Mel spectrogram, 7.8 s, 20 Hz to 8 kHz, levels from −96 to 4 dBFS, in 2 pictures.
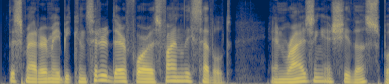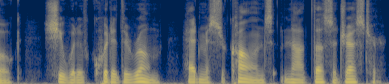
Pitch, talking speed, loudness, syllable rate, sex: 105 Hz, 215 wpm, -20 LUFS, 6.6 syllables/s, male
